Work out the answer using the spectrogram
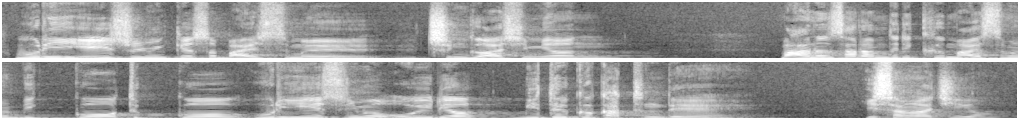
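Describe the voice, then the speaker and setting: A male pastor preaching a sermon, speaking with animation and asking the congregation rhetorical questions. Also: very high voice. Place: church sanctuary. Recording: long hall reverb.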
